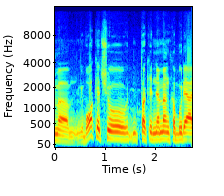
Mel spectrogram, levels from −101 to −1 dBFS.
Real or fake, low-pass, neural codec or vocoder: real; 14.4 kHz; none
